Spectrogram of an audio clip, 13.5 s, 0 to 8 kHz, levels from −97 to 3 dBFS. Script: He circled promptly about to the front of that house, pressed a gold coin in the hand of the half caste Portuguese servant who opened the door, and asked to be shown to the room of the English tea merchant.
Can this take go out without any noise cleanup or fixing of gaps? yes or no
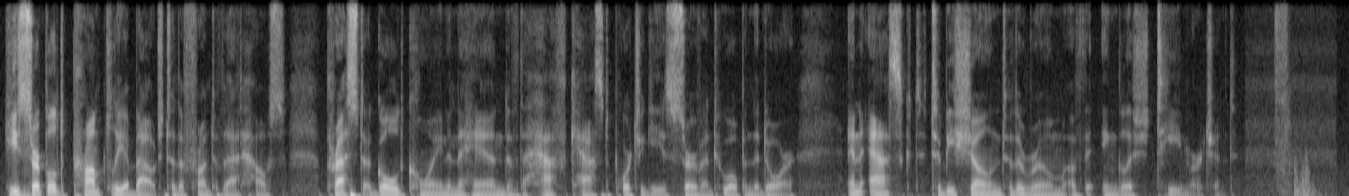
no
